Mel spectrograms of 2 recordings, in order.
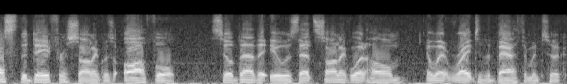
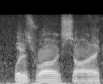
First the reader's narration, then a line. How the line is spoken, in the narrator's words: asked Sonic's mom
